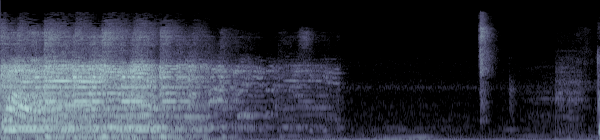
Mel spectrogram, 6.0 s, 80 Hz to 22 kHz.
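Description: Guitar rock music playing loudly from a TENMIYA RS-A66 Bluetooth boombox, dying away after about two seconds as it is turned down. One short click follows near the end.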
